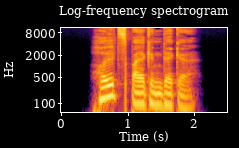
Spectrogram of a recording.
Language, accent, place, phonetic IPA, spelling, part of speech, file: German, Germany, Berlin, [bəˌt͡siːə ˈaɪ̯n], beziehe ein, verb, De-beziehe ein.ogg
- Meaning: inflection of einbeziehen: 1. first-person singular present 2. first/third-person singular subjunctive I 3. singular imperative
